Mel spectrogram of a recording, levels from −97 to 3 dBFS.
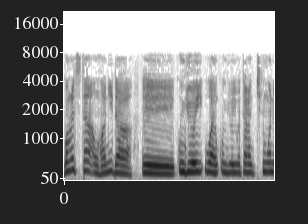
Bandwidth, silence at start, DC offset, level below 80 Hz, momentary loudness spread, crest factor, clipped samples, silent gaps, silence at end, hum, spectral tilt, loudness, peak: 8 kHz; 0 s; under 0.1%; -60 dBFS; 10 LU; 14 dB; under 0.1%; none; 0 s; none; -7.5 dB/octave; -18 LUFS; -4 dBFS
